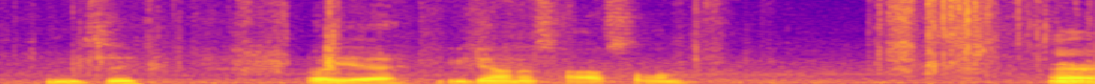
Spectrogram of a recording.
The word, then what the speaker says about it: Udonis Haslem: Udonis Haslem, 250. Mm-hmm. Say his name wrong? Yeah. Let me see. Oh yeah, Udonis Haslem.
